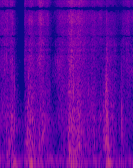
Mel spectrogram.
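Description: Quilted polyester cargo liner rustling and brushing as hands smooth it flat, a few short swishes.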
